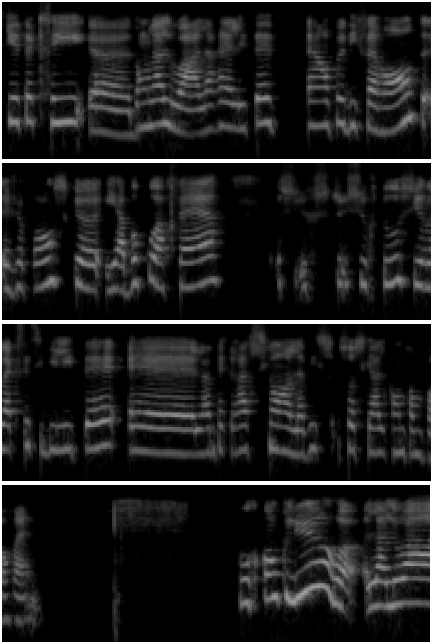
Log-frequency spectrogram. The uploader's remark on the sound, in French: Séance enregistrée sur Zoom.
